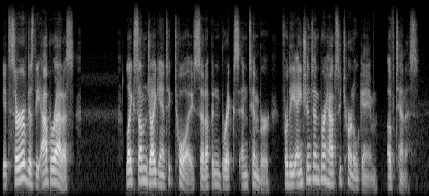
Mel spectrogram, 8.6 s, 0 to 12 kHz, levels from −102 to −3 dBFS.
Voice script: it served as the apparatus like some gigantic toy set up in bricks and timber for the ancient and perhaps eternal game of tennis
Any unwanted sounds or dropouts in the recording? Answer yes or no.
no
